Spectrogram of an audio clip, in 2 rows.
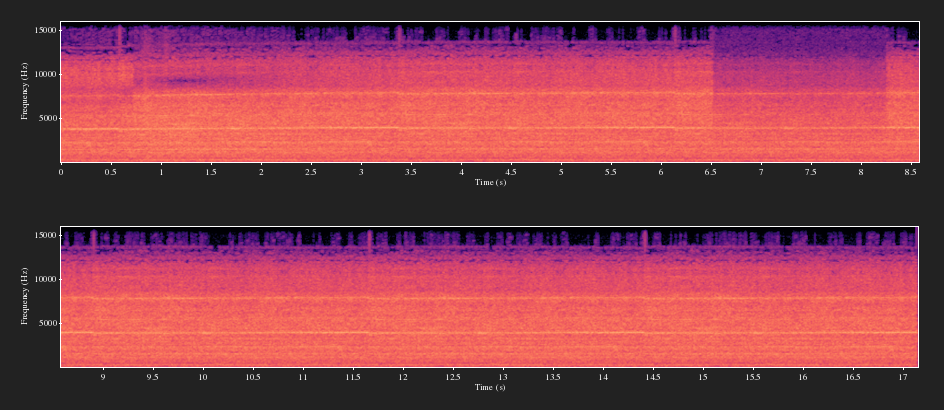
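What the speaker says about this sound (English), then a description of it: "Virgin 25 Yankee now taxiing runway 18 centre" Virgin Atlantic A350-1000 taxiing in the GeoFS flight simulator gives a steady, loud jet engine hum with a constant broadband rush and no talking.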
